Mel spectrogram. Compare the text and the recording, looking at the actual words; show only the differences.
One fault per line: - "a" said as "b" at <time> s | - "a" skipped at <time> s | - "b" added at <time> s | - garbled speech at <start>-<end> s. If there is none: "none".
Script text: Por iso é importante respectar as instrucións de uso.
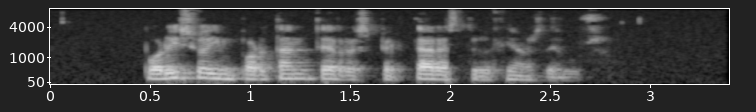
- "as" skipped at 1.9 s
